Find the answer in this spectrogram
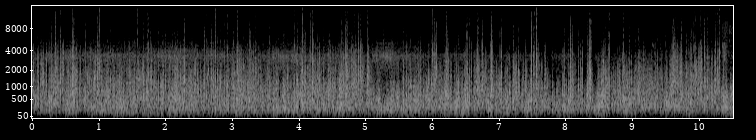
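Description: Wind rushing over the microphone of a camera riding along on a moving bicycle, a steady noise with many small clicks and rattles from the bike running over rough tarmac.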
